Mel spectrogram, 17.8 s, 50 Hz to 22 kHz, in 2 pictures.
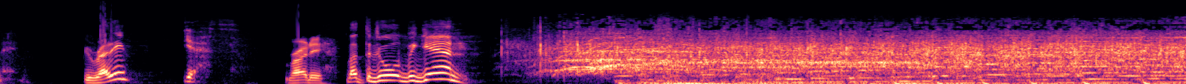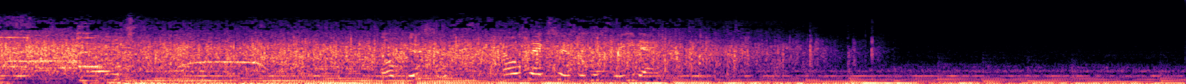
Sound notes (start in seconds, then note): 3.7 cheering and applause; 3.7 dramatic music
